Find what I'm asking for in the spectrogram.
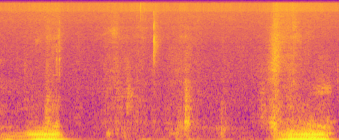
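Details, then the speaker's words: Two low, rumbling snores about three seconds apart from a sleeping Labrador in the background of a quiet room. "if you can hear a noise it's my Labrador snoring in the background"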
